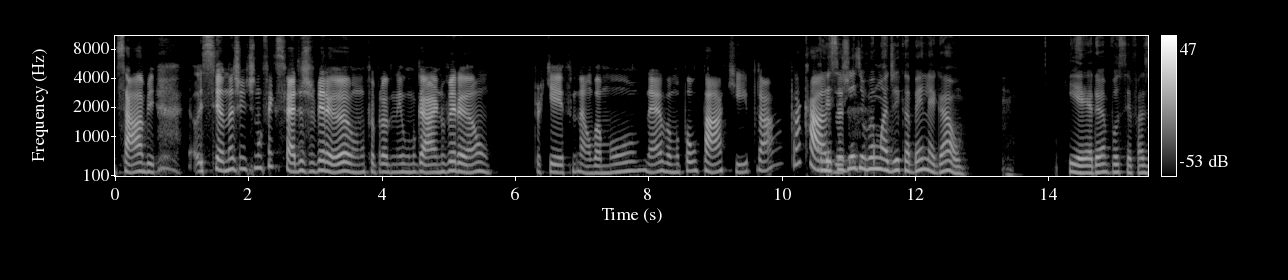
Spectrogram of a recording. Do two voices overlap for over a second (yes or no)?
no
